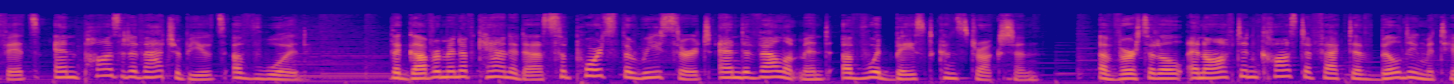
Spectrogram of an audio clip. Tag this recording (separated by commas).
Music, Speech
